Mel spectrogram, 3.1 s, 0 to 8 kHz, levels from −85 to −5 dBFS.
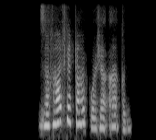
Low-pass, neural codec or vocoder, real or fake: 7.2 kHz; codec, 16 kHz, 0.5 kbps, FreqCodec, smaller model; fake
